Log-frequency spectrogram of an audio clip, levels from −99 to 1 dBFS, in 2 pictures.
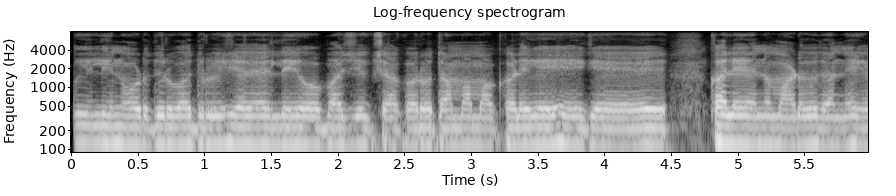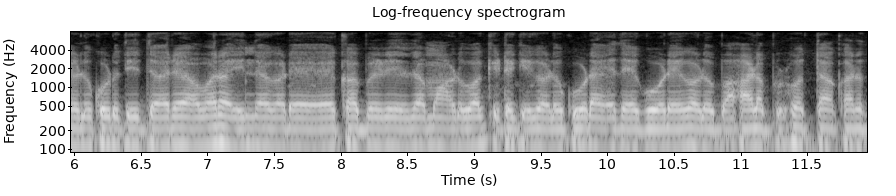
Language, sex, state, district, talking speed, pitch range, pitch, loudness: Kannada, male, Karnataka, Mysore, 115 wpm, 110-115 Hz, 110 Hz, -18 LUFS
